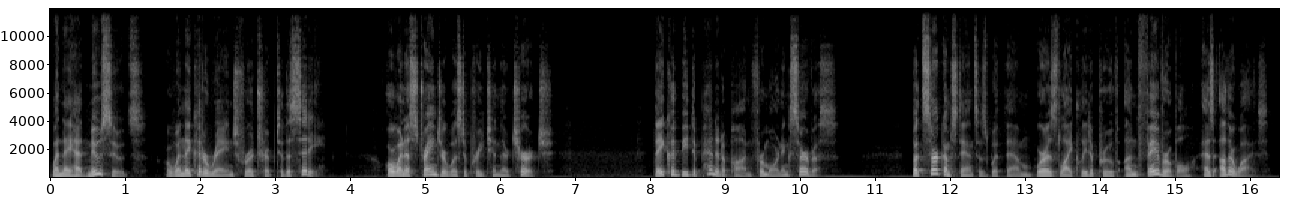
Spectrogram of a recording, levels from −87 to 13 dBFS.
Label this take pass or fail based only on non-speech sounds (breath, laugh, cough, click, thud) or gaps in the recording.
pass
